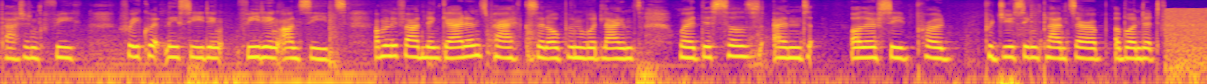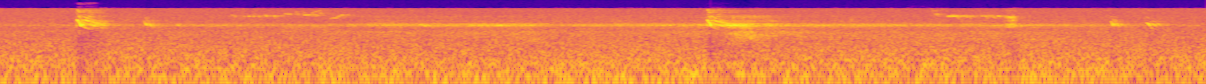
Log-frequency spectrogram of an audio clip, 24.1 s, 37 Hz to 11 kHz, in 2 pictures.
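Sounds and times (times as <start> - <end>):
speech: 0.0 - 11.9
Eurasian jackdaw harsh repeated caw calls: 11.7 - 24.1
steady high-pitched drone: 11.7 - 24.1.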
